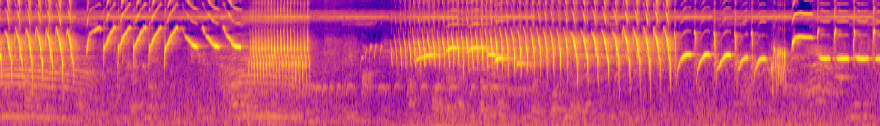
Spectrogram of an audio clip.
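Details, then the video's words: Long canary roll meant to prompt silent canaries into song: fast repeated trills and falling whistles, a brief pause, then a long dense buzzy roll and upswept notes. "Pancingan Kenari Gacor Ngeroll panjang!! Buat Kenari Macet Bunyi pun Langsung Respon"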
